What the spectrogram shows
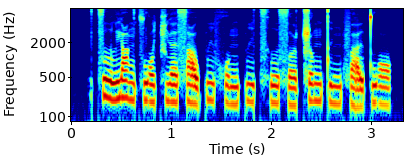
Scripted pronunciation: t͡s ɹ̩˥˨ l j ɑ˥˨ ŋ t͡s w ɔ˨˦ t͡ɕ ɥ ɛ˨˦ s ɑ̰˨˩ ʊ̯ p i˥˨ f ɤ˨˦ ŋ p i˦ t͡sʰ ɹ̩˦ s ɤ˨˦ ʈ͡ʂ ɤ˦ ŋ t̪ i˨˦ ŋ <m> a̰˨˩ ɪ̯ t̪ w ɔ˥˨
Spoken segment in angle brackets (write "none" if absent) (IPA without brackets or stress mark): f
